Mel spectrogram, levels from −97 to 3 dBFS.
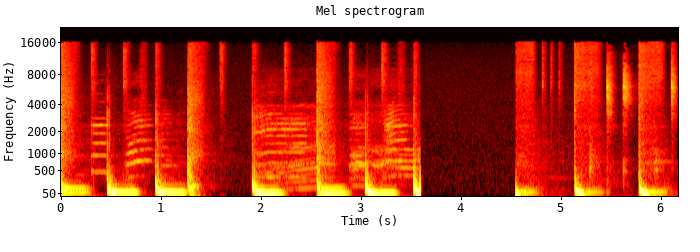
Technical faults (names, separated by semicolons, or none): audio dropout to a faint residue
